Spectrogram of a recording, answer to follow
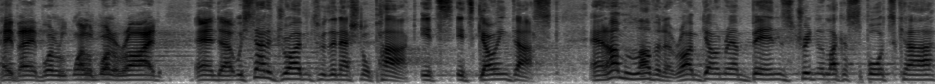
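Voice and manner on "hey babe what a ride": put-on sleazy voice, slower. Retelling picking someone up in the car, greeting them in a put-on sleazy voice. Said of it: "my sleaziest voice".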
